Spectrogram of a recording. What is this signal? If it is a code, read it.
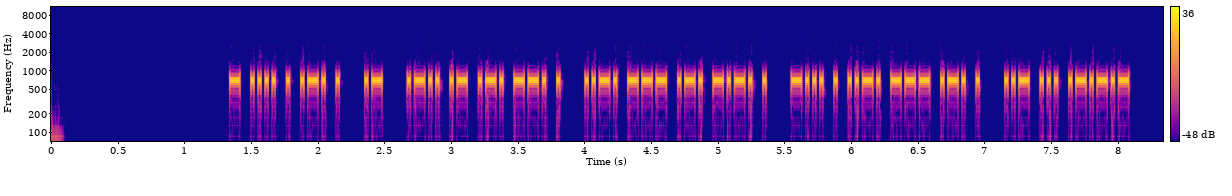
Morse code, heard as a keyed tone, about 46 wpm, 700 Hz. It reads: THERE A LARGE FORCE BEFORE US.
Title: Sentences from Top 1000 Words - Review Part 3 - 45wpm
